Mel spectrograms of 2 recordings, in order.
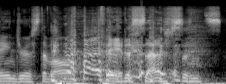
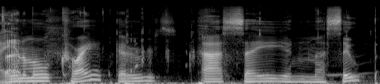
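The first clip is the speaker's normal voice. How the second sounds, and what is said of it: Imitates another person's voice, singing. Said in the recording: “my impression of William Faulkner singing Animal Crackers in my soup”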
